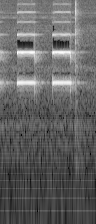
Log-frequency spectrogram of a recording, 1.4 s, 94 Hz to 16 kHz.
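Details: APC Back-UPS 650 bench test with adjustable input voltage: raised past about 128 V AC from 123.7 V, it switches to battery for too-high input voltage. Two short, shrill beeps about half a second apart in a quiet room sound the on-battery alarm.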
